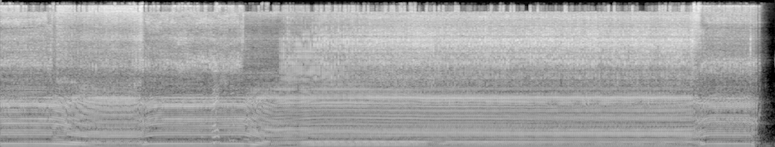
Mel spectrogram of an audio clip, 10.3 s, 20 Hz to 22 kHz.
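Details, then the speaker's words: 120V tire inflator rated 1.2 A running on a Ryobi 120 W, 1 A inverter powered by Ryobi 18V battery: steady even buzzing hum, no stumbling or dropouts; runs normally. "Alright. Seems to be working."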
